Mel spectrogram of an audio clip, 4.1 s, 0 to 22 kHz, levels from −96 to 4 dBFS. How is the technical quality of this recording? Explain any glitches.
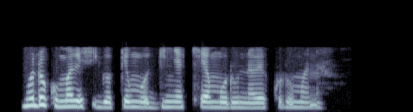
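Listening closely, nothing stood out as a glitch or technical problem in this speech recording.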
